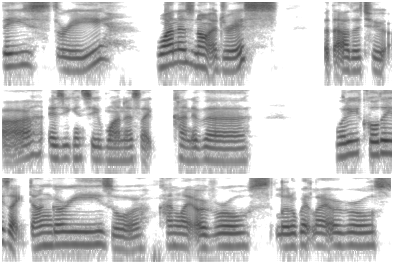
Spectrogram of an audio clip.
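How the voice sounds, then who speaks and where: A woman with a New Zealand accent talks at a moderate pace in a medium pitch. The sound is dry and close with no echo, and her pitch varies in an ordinary way. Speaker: lifestyle vlogger. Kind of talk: casual haul video chat. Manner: casual, chatty.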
